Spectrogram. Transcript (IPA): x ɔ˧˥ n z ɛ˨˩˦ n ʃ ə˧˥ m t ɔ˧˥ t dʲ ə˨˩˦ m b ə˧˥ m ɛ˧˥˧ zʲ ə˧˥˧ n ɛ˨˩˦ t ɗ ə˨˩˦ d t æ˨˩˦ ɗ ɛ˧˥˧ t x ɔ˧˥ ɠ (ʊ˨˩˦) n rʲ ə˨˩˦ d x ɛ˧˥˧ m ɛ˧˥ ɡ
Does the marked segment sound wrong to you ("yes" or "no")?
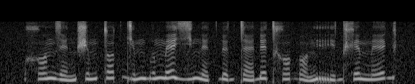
yes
